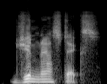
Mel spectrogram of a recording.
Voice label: "gymnastics", American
